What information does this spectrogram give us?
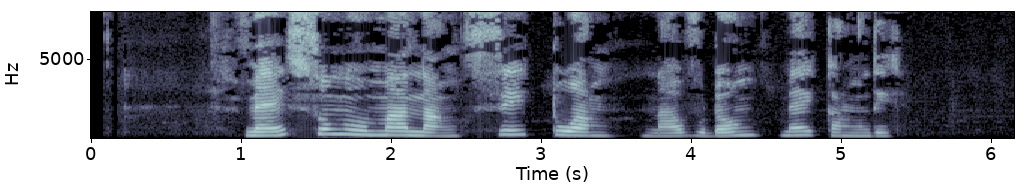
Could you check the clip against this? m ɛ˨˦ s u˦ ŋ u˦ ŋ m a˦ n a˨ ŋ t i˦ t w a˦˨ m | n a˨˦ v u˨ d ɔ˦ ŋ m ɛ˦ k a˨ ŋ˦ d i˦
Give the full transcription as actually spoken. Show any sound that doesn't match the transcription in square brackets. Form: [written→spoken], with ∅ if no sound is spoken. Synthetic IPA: m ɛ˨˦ s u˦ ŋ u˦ [ŋ→∅] m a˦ n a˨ ŋ [t→s] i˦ t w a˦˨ [m→ŋ] | n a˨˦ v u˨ d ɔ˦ ŋ m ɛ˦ k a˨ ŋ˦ d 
